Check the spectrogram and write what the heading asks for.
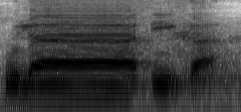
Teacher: اولا واو silent ہے, silent ہی رہے گا ہمیشہ اس میں. اولئک مد کو یہاں 3 سے 4 حرکت کے ایکول کھینچیں گے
